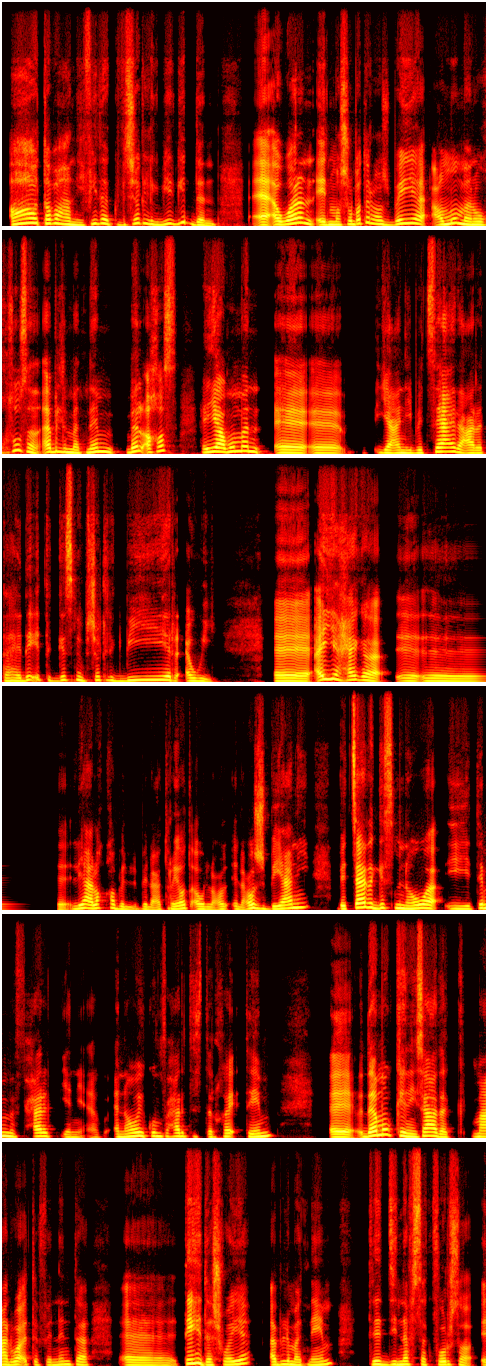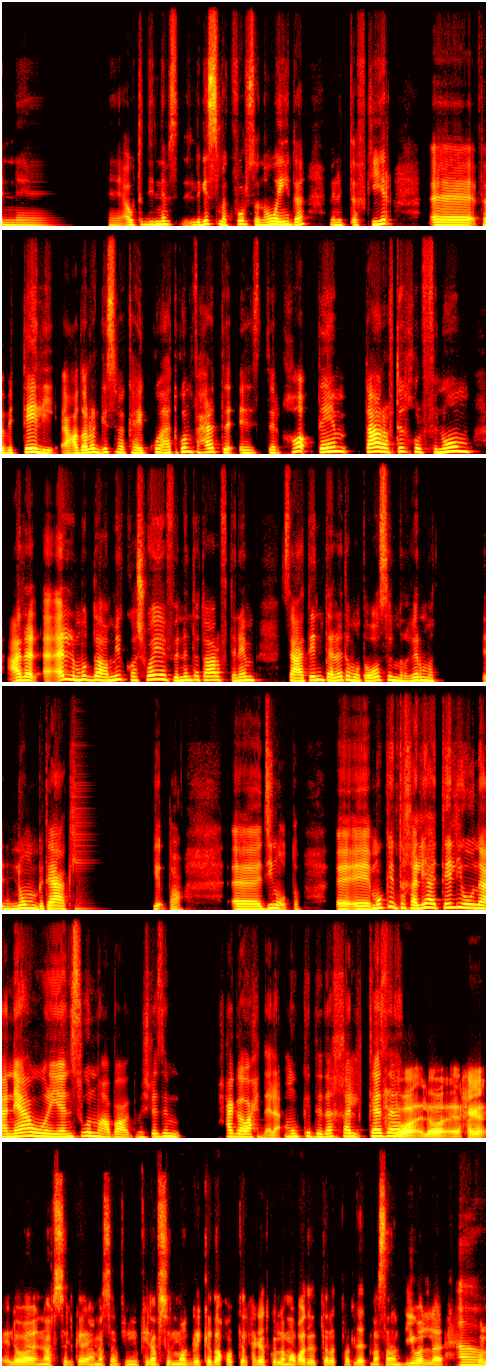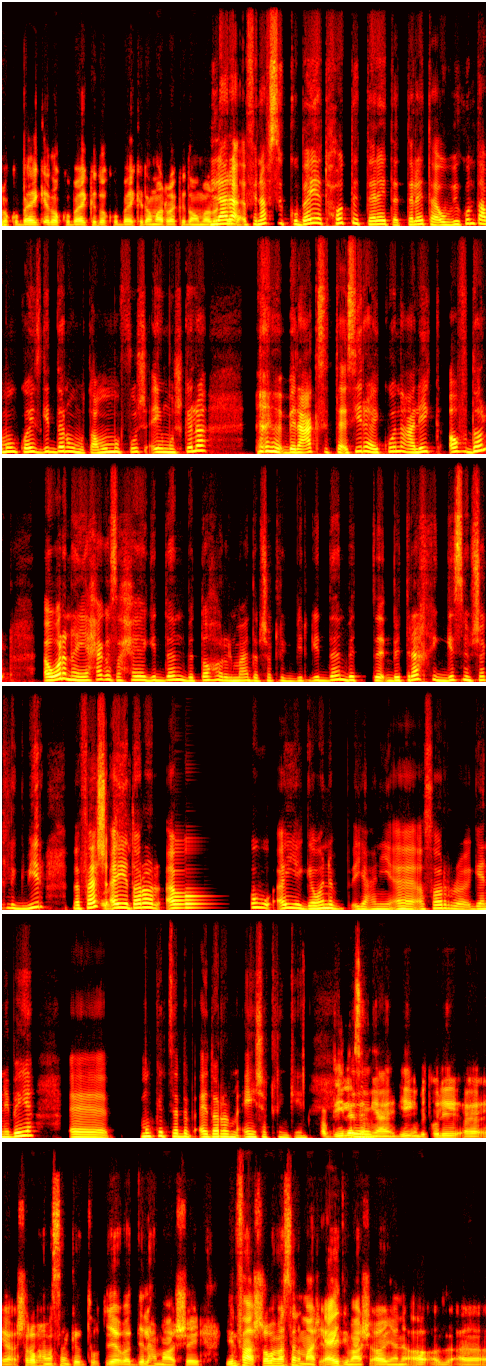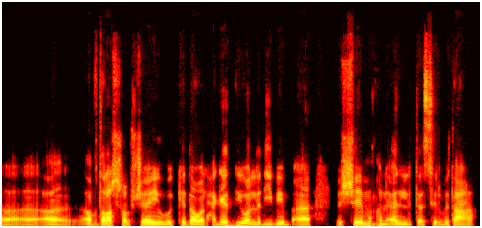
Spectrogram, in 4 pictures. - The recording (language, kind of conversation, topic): Arabic, advice, إزاي أتعامل مع إني بصحى كذا مرة بالليل ومبعرفش أنام تاني بسهولة؟
- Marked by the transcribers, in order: distorted speech; tapping; throat clearing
